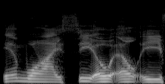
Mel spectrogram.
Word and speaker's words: Mycole: It's Olamide, Olamide for Zacchaeus, and Michael, Mycole for Pruitt.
